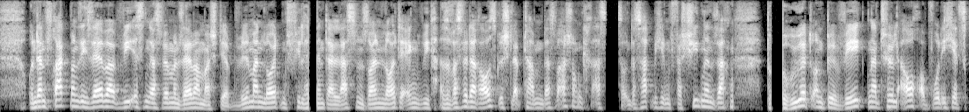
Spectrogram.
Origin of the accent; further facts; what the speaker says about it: Hamburg, Germany; mal was Geiles für Hamburg zu tun und irgendwas zu machen für meine Heimatstadt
